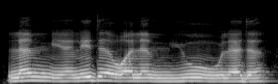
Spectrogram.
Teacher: the qalqala that is forced sukoon at the end will be stronger than the qalqala that has an original sukoon in the middle of an ayah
